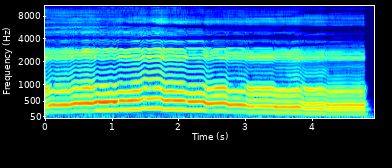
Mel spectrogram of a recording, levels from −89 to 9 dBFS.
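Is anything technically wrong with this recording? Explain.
No, nothing in this music stood out as a technical problem on listening.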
